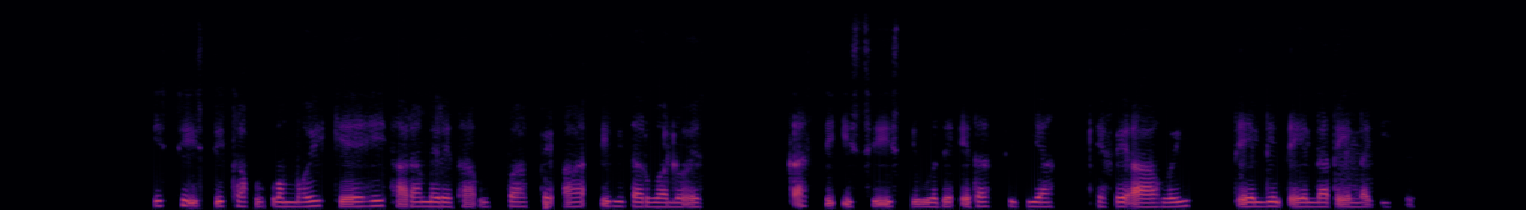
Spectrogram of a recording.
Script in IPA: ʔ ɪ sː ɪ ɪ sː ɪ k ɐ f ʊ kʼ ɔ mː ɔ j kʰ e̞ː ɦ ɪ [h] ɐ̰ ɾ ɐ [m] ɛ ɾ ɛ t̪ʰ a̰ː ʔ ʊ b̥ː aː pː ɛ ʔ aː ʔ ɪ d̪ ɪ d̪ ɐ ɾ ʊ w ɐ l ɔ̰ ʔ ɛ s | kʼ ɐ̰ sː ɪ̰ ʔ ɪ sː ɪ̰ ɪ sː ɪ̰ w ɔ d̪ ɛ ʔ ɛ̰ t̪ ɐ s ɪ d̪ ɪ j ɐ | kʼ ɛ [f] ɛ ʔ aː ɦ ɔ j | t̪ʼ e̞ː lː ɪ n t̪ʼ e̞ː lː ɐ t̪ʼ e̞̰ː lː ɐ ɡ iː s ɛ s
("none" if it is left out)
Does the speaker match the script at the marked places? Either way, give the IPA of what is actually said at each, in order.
h, m, f

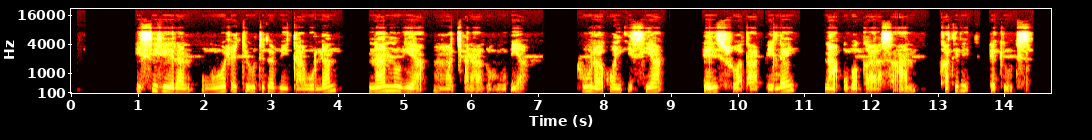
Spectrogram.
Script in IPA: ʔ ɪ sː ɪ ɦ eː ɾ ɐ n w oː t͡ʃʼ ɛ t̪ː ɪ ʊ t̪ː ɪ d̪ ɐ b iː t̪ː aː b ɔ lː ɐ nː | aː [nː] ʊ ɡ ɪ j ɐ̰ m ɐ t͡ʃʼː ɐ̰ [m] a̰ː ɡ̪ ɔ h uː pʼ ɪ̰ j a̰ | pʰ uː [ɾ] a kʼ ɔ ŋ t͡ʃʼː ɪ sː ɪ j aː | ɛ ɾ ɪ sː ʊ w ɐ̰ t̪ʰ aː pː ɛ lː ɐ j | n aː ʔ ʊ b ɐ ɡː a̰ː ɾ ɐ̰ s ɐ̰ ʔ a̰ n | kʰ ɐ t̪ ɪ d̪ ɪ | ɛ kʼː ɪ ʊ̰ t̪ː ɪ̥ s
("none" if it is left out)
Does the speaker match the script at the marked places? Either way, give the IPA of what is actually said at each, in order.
nː, n, l

